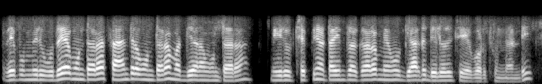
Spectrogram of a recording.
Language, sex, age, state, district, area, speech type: Telugu, male, 30-45, Telangana, Nizamabad, urban, conversation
